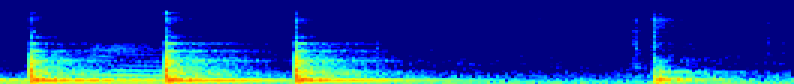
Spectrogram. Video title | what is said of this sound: Building a Solid Hardwood Cajon | straight away you can hear it has a ring it rings it's got a tonality about it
